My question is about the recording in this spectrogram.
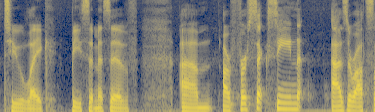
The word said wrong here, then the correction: Azrath: like, it's Azeroth, right? – Yeah. – Azrath. – Azrath. Sorry. Oh, I said that wrong.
